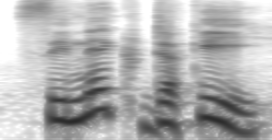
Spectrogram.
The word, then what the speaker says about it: synecdoche: DOCHE, SYNECDOCHE, সিনেকডাকি। Exact pronunciation যদি আমরা দেখি তাহলে উচ্চারণটা কিন্তু এরকমই আছে।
